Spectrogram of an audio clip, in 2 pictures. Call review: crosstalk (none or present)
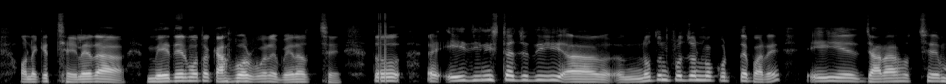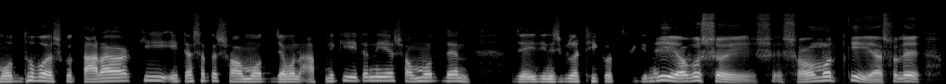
none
